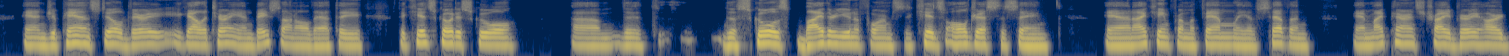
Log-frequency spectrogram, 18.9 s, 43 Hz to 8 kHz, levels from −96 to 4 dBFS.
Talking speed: 135 wpm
